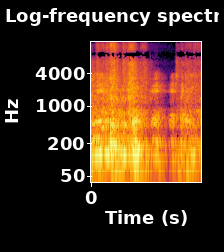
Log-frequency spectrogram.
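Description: Cardboard rubbing and scraping as a small cardboard box is pulled out of a larger shipping box, with a man's voice over the first half.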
